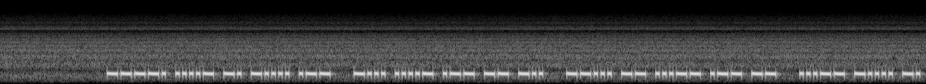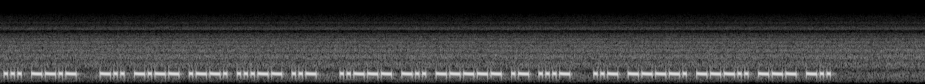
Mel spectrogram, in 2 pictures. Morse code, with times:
1.1-3.3 94N6W
3.5-5.4 B4WMD
5.7-7.8 7M3WM
8.0-10.0 36NSQ
10.3-12.4 DYP3U
12.7-15.0 2D0AV
15.2-17.6 U98OD

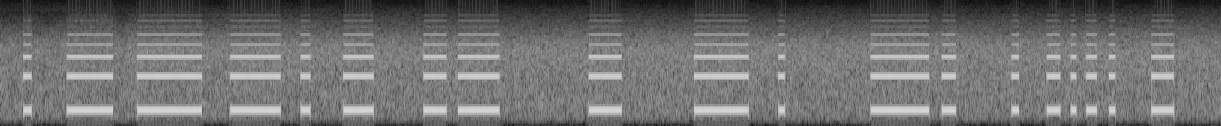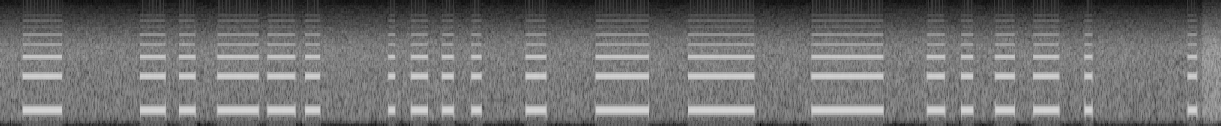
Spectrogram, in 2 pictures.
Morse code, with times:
none

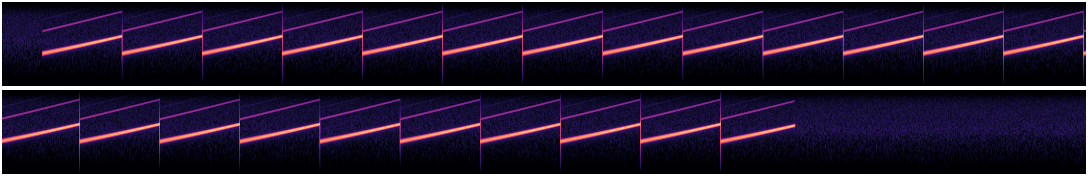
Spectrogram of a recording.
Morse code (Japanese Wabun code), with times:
none

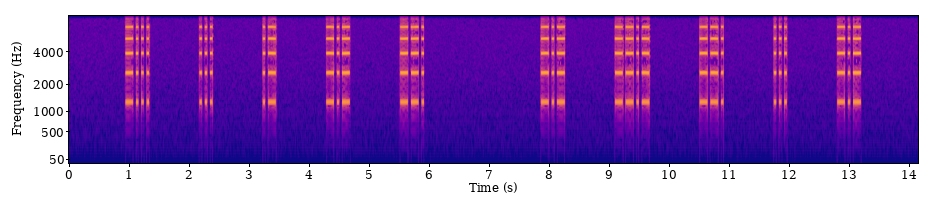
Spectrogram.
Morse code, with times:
0.9-5.9 BSAKG
7.9-13.2 KQGSK

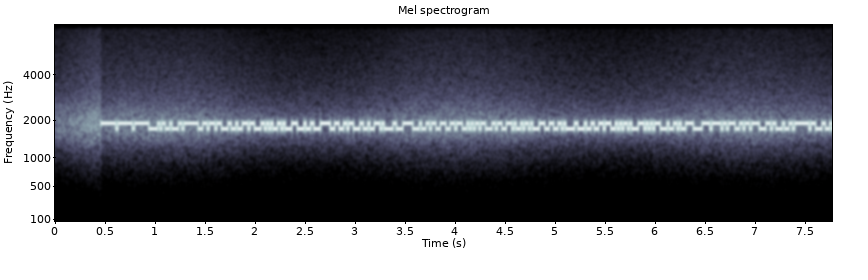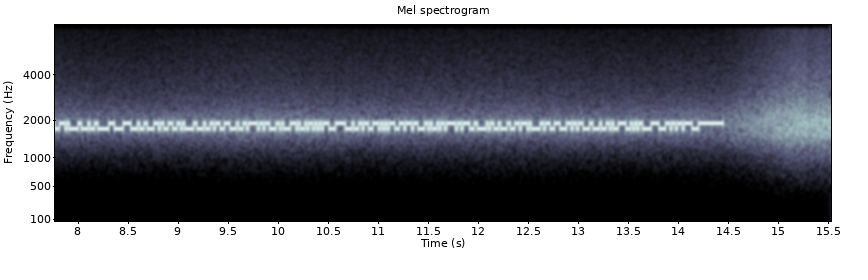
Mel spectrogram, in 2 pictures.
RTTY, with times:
1.4-2.4 PALASZ
2.6-3.6 MIALEM
3.8-5.2 WPRAWDZIE
5.4-6.1 PRZY
6.2-7.2 BOKU,
7.4-8.0 ALE
8.2-8.5 TO
8.7-9.2 NIE
9.4-9.5 W
9.7-10.7 KAZDYM
10.9-12.0 WYPADKU
12.3-13.2 PEWNA
13.3-14.3 BRON.

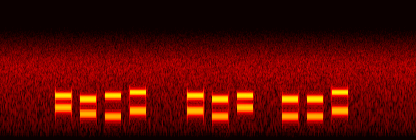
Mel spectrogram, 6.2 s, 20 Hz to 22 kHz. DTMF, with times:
0.8-2.2 0429
2.8-3.8 810
4.2-5.2 119

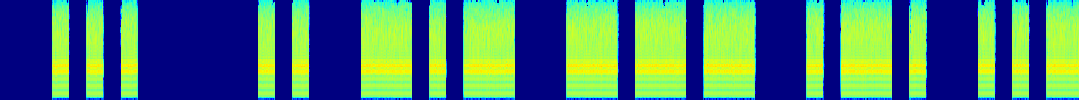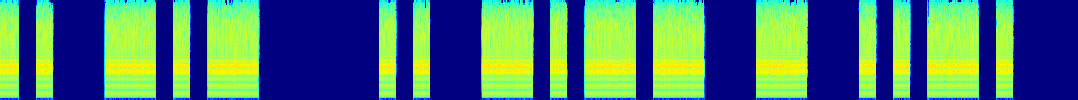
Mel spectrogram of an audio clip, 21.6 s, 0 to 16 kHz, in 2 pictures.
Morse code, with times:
0.5-1.4 S
2.6-13.4 IKORFK
14.6-20.9 IYTF

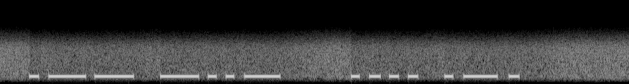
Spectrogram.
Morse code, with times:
0.3-2.8 WX
3.5-5.2 HR

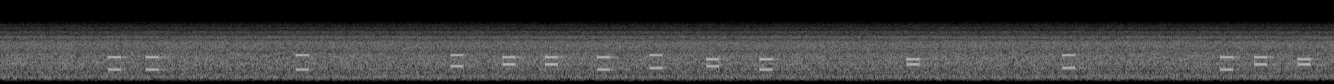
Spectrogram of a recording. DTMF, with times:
1.1-1.6 22
3.0-3.1 3
4.5-7.7 9002671
9.1-9.2 *
10.6-10.7 6
12.2-13.1 20*

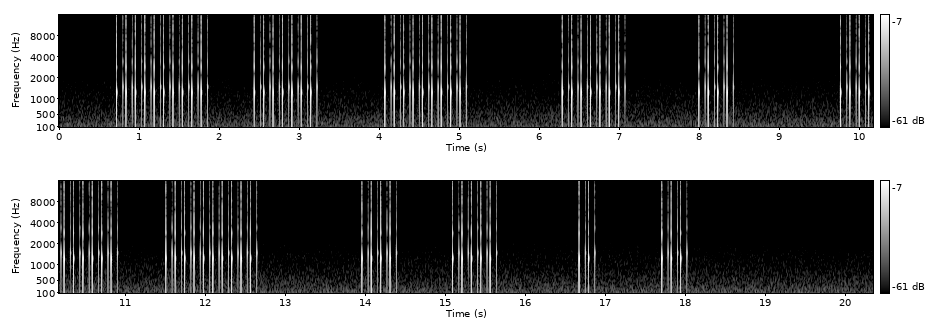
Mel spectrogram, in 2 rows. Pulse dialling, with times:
0.7-1.9 0
2.4-3.3 7
4.1-5.1 9
6.3-7.1 7
8.0-8.5 4
9.8-10.9 0
11.5-12.7 0
14.0-14.4 4
15.1-15.7 5
16.7-16.9 2
17.7-18.1 3

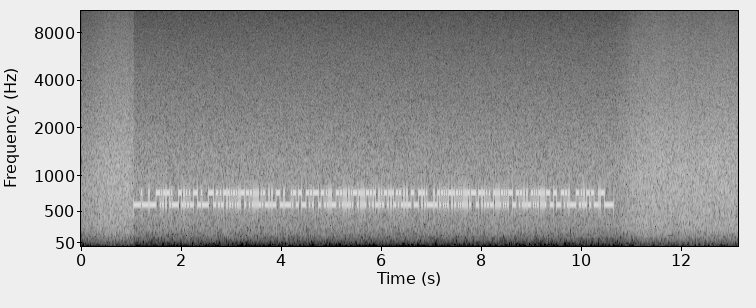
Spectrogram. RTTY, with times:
1.9-2.8 N9TP
3.0-3.3 DE
3.4-4.5 YB9ZM
4.6-5.1 TNX
5.2-5.7 FER
5.8-6.7 CALL.
6.9-7.3 UR
7.5-7.9 RST
8.1-8.7 449
8.8-9.6 449.
9.7-10.5 NAME

